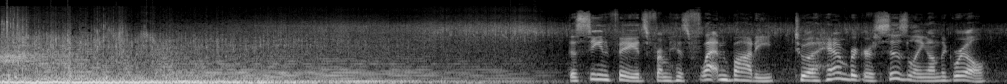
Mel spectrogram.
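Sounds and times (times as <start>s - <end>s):
massive boulder crashing down: 0.0s - 3.0s
speech: 5.7s - 10.0s.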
